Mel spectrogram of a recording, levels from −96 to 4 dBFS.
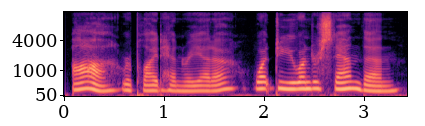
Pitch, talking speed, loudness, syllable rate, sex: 200 Hz, 140 wpm, -17 LUFS, 4.2 syllables/s, female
